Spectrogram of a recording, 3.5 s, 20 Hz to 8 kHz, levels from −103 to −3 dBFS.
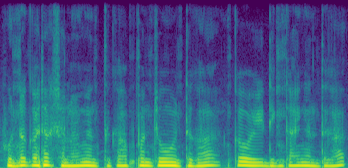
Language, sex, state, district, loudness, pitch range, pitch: Wancho, male, Arunachal Pradesh, Longding, -13 LUFS, 150-165 Hz, 155 Hz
